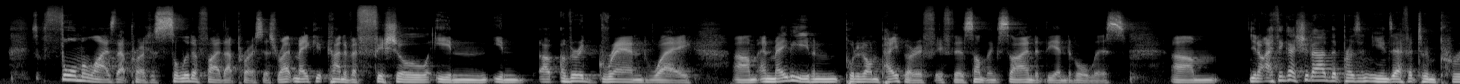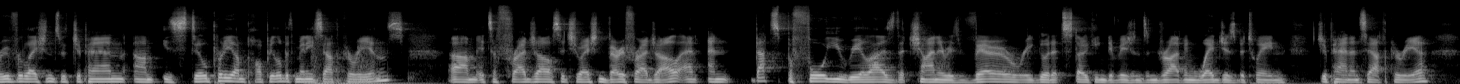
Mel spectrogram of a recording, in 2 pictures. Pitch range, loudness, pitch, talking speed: 105-130 Hz, -25 LUFS, 115 Hz, 195 wpm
